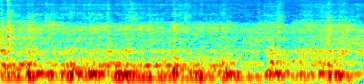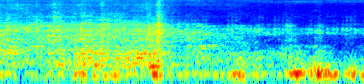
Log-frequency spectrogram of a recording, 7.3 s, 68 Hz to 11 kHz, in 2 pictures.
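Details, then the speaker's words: Hornby R2959 Thompson L1 2-6-4T model loco, used, after greasing the worm gear: soft, even motor whirr with light regular ripple and no grinding, fading gently. Earlier grinding came from lack of lubrication; now normal running. "Yeah, that's sounding a lot better. Just greasing that worm gear has made all the difference."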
